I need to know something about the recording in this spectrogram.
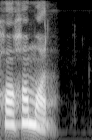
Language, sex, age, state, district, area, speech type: Assamese, female, 45-60, Assam, Dibrugarh, rural, read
